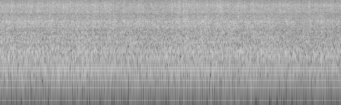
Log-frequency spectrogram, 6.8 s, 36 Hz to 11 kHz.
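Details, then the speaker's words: PowerSmart 24-inch snowblower, first start of 2021 after sitting without fuel since 2018: steady, even small-engine drone with constant high hum, no misses or knocks; running cleanly, auger works. "so so she's a runner awesome i don't look forward to using it but hey it just is"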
